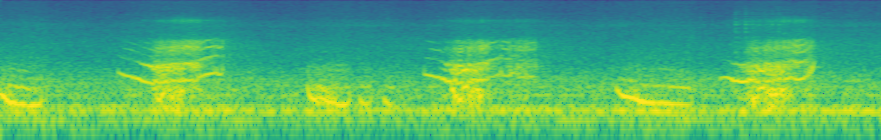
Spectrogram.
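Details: Male domestic cat snoring while asleep indoors; three loud, rasping snore bursts about every three seconds, each breath with a nasal, rattling tone that rises and falls, over a low steady hum.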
